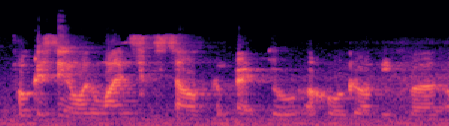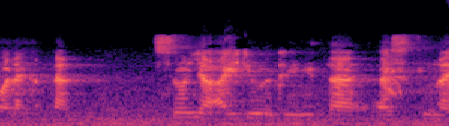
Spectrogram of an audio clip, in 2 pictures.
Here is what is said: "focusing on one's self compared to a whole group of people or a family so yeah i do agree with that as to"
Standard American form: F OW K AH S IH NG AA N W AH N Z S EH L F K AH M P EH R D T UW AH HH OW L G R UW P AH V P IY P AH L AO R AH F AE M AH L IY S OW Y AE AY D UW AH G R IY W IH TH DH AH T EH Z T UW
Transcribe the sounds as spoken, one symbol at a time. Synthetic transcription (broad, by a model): F OW K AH S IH NG AA N W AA N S S EH L F K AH M P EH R T UW AH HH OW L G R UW AH P IY P AH L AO L AH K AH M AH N S OW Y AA AY D UW AH G R IY W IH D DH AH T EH S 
